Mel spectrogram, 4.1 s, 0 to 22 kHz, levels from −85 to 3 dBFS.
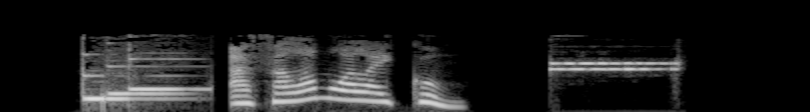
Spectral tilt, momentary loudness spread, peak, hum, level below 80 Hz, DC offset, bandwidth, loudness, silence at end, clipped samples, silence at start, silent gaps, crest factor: -3 dB/octave; 7 LU; -2 dBFS; none; -60 dBFS; under 0.1%; 7.2 kHz; -18 LUFS; 0.65 s; under 0.1%; 0.4 s; 2.39-2.70 s; 16 dB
